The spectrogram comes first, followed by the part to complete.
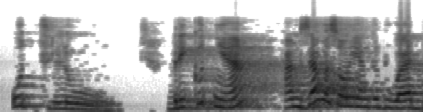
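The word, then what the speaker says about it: اُتْلُ: Kenapa pada kalimat ini kita membacanya dengan hamzah wasol berbunyi o? Karena di sini hamzah wasol tidak satu paket dengan lam, kemudian huruf ketiganya adalah dhammah, maka dibaca utlu.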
